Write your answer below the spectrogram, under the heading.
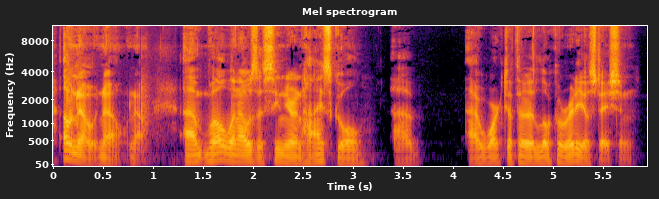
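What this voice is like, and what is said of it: Polished radio announcer voice. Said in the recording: “such a radio voice”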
